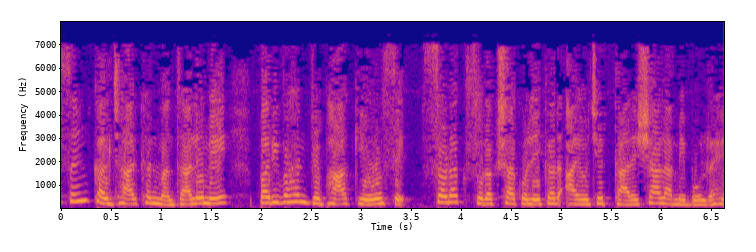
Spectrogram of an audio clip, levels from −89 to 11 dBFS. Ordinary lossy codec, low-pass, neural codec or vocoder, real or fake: none; 7.2 kHz; none; real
